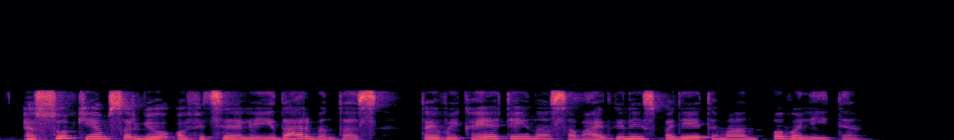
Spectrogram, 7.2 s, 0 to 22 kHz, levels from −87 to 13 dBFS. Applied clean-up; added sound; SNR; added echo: none; none; none; none.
